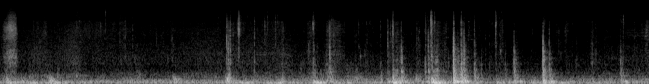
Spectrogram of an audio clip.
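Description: Irregular knocks and clicks of gear being handled on a plastic kayak, bunched in the middle and near the end, over a steady low rumble.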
